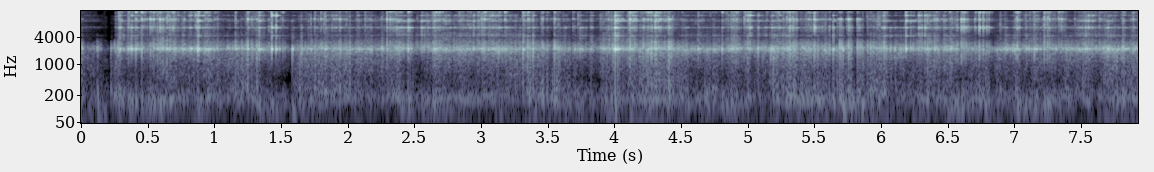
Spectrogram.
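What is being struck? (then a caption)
Stone pebbles on a ceramic plate. Small, solid, mixed natural stone pebbles on a white ceramic plate are stirred and knocked with a wooden stick, rattling against each other and the plate. The clip is a continuous, bright clatter of dense clicks and scrapes centered around 2 kHz, with almost no low end. Occasional sharper knocks rise above the rattle.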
